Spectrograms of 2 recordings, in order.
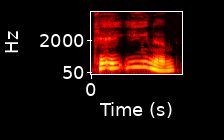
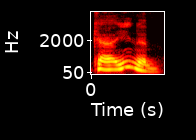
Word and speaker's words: Cainan: I didn't know how I was going to pronounce that, so I'm going to say Cainan, because this is Cainan. This is not Cain, and it's not a Canaanite.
